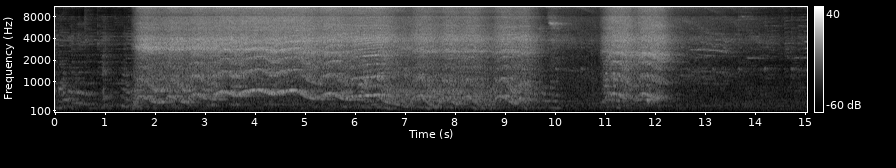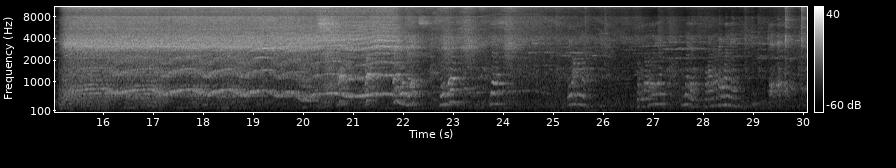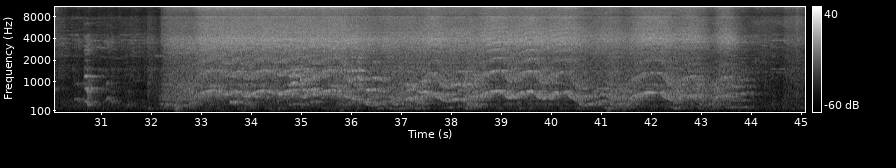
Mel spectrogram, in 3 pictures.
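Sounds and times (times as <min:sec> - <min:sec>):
electric drill running: 0:01.6 - 0:10.0, 0:10.9 - 0:13.6, 0:15.1 - 0:24.9, 0:32.2 - 0:44.4.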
